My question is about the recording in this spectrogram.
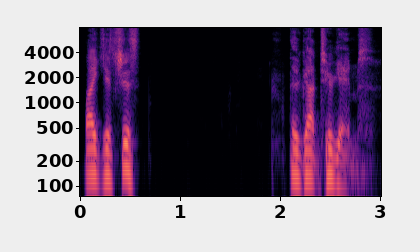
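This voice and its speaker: A man with an American accent and a hoarse, smoker-like raspy voice, chatting casually about sports as a podcast co-host in a halting, slangy way. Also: mid-range voice, no room sound, clean studio sound. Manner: halting, informal, peppered with slang. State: hoarse from a night out in the cold. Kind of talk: casual sports analysis chat.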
